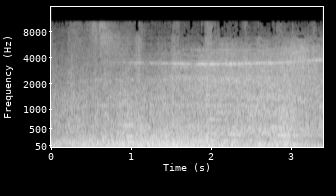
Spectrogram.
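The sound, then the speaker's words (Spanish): Airplane engines roaring at high power as the plane aborts its landing in extreme weather and climbs, a dense, loud, unbroken wash of engine noise with a thin high whine running through it. “Intenta dos veces aterrizar el avión. Cada vez se ve obligado a ascender.”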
